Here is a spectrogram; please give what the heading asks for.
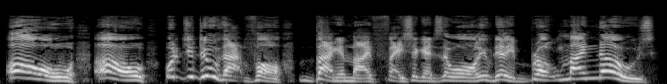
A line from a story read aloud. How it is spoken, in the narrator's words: rubbing his nose and howling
